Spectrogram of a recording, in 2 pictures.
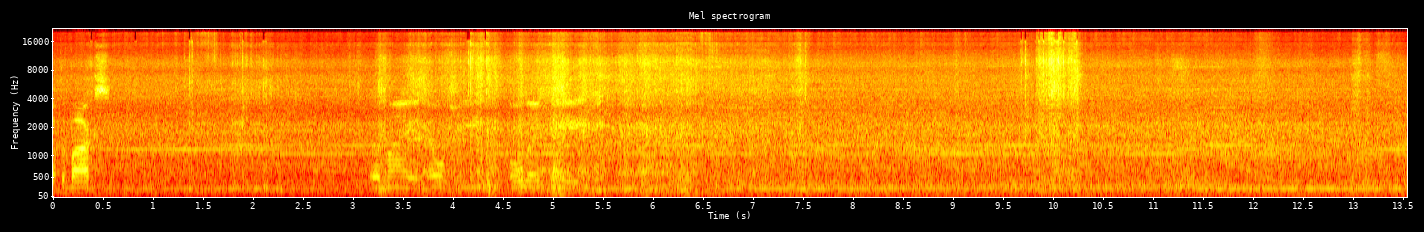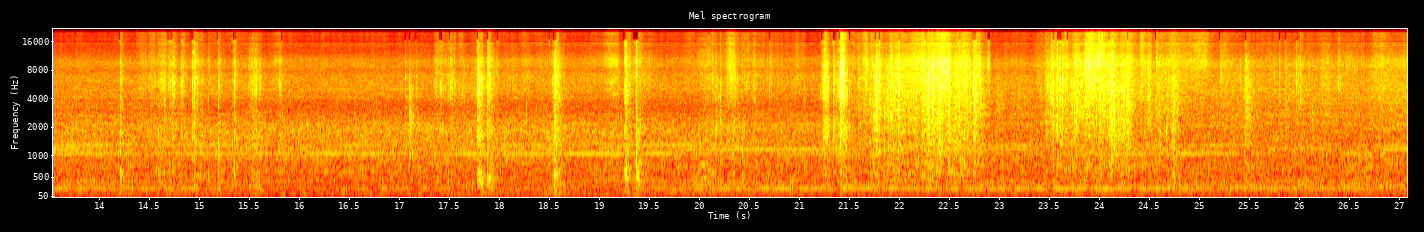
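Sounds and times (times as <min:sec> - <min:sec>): cardboard rustling and scraping: 0:03.2 - 0:07.7, 0:17.1 - 0:27.0.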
